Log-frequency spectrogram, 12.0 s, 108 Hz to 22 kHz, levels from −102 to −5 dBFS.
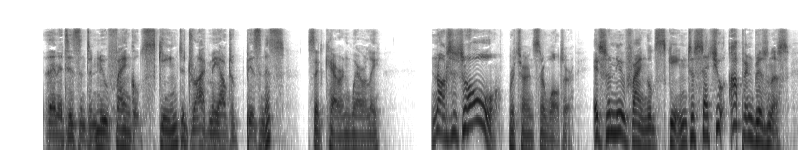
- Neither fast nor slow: Yes, average, 165 wpm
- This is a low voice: Yes, low, 110 Hz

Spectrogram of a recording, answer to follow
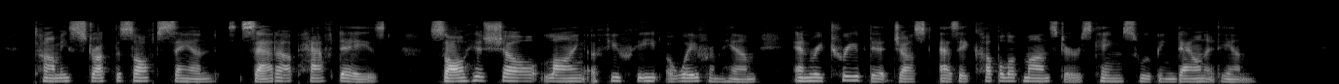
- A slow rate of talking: No, average, 150 wpm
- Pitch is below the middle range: No, medium, 145 Hz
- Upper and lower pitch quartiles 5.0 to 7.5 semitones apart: No, average, 2.9 semitones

